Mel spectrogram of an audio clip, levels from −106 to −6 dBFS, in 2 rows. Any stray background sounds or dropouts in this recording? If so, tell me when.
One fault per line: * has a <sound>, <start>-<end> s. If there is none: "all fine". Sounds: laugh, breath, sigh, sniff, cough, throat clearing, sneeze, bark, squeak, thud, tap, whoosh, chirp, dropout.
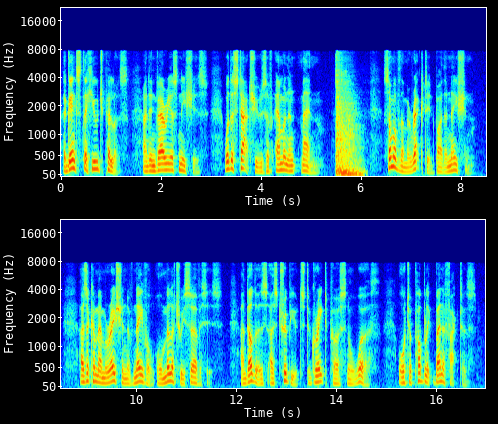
* has a thud, 5.5-6.1 s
